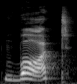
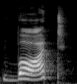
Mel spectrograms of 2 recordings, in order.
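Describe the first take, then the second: No difference in how they are said.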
